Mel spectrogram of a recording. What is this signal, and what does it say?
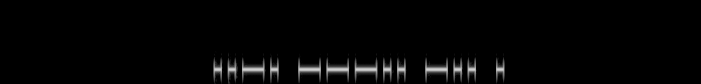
Morse code, heard as a keyed tone, about 17 wpm, 700 Hz. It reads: F8DE
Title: DXCC-100 Call Signs - 4 Characters - Repeated 3x - 17wpm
